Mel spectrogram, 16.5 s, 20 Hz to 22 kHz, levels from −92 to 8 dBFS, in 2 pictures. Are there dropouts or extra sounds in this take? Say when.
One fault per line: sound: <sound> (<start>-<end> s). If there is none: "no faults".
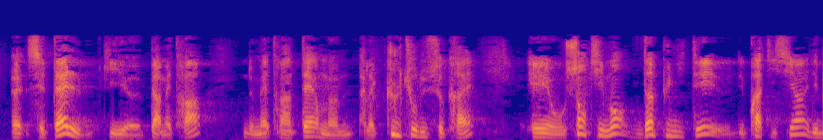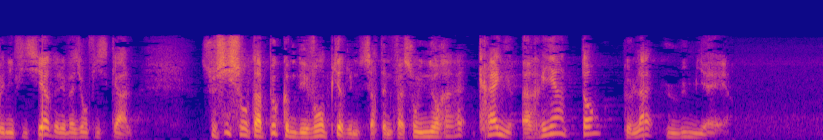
no faults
